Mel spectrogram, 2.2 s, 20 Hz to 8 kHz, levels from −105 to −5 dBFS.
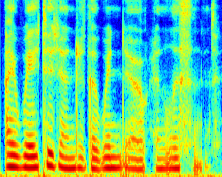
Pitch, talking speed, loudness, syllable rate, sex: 180 Hz, 190 wpm, -17 LUFS, 5.9 syllables/s, female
